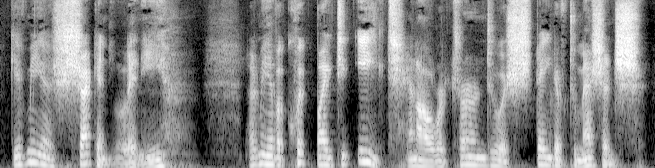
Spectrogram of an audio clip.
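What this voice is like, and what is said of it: Scottish accent, sometimes slightly Irish. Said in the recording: “a Scottish relic hunter whose accent is sometimes a little bit Irish”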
